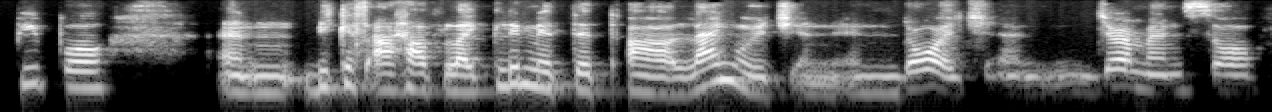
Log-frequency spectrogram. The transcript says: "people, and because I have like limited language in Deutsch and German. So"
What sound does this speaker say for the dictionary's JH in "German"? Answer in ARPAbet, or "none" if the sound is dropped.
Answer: JH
